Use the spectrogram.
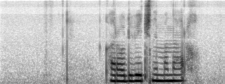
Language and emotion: Russian, neutral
